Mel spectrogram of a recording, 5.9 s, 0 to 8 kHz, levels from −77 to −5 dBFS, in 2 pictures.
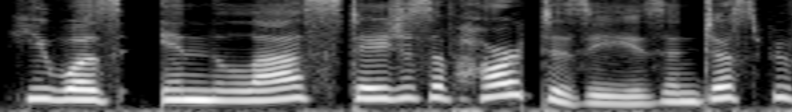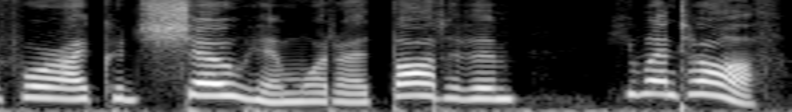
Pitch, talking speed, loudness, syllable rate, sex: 245 Hz, 240 wpm, -16 LUFS, 5.3 syllables/s, female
